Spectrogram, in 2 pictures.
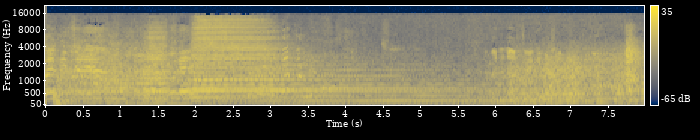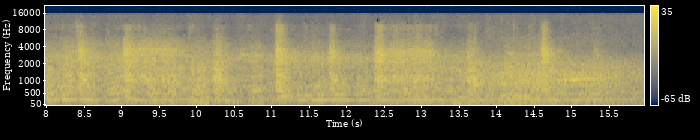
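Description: A heavy diesel engine rumbles and revs with a droning, harmonic tone, then shifts into a rougher, clattering roar as the vehicle pulls away, staying loud throughout.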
